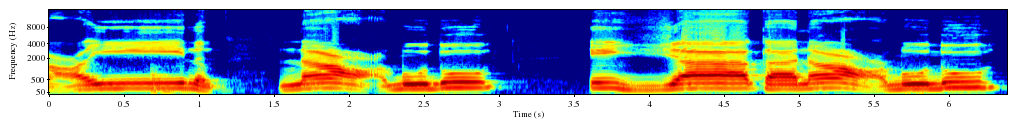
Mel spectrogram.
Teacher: عین کو آپ نے حلق کے درمیان والے حصے سے ادا کرنا ہے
